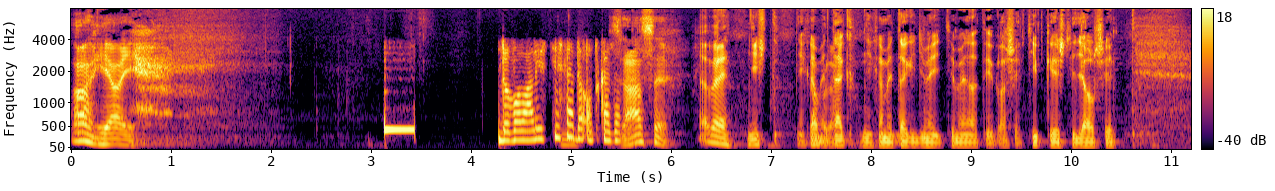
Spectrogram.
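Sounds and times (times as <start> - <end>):
speech: 0.0 - 0.9, 4.4 - 11.0
telephone busy signal: 3.2 - 3.5.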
